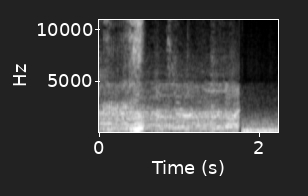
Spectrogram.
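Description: Background chatter of a busy indoor room with a short rising vocal sound about half a second in. Near the end the sound cuts abruptly to the low rumble of a car's cabin on the move.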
